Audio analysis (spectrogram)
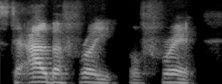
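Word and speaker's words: Alba Fyre: Alba Fry, is it? Yeah, that's it. Alba Fry.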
